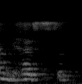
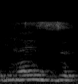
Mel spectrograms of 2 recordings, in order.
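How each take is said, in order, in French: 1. La consonne du milieu est un s sifflant. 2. La consonne du milieu est un z sonore. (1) "ça ne se prononce pas graisse" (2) "Sinon, ça fait graisse"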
